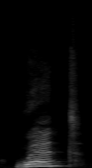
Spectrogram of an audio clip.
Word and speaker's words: went: Asegúrate de marcar bien la T de went para distinguirlo de when, aunque ya por el contexto se puede entender de lo que se habla.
